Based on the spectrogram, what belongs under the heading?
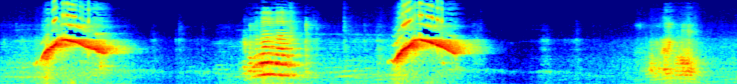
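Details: Black-capped lory, a very chatty bird said to be able to talk, giving two loud whistles that sweep up then fall, each followed by a shorter harsh, voice-like squawk with stacked tones, spaced by quiet pauses.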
